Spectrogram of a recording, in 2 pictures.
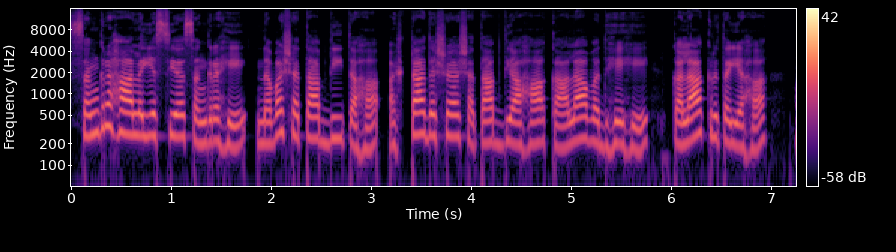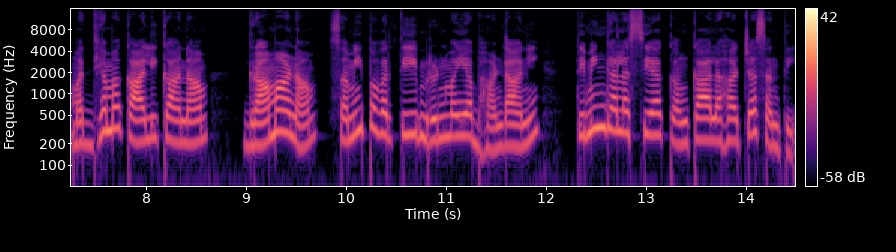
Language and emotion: Sanskrit, neutral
